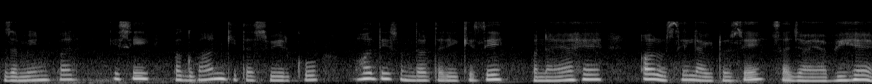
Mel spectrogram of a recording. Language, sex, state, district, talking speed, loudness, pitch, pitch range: Hindi, female, Rajasthan, Churu, 145 wpm, -26 LUFS, 200 Hz, 185-225 Hz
